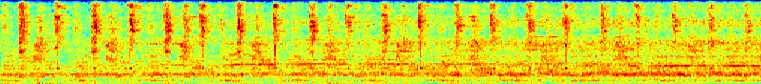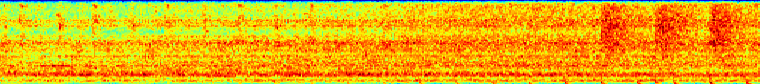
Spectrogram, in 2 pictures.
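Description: Electronic dance music from a DJ mix, with a steady pulsing bass beat. In the second half, a roll of low drum hits, each falling in pitch, speeds up into a build-up.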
